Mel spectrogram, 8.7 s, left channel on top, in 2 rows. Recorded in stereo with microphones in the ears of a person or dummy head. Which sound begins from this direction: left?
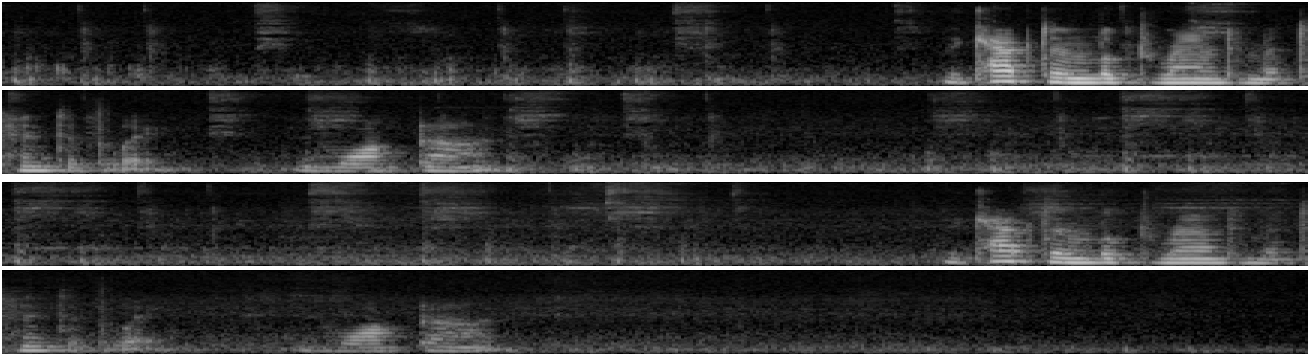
A woman speaking, at 3.1 s.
